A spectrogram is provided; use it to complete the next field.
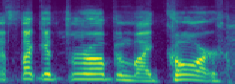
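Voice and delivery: put-on Cuban accent, pitched way up and loud. Retelling a story, speaker quotes a man, imitating Serrano's Cuban accent. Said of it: "Cuban accent".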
